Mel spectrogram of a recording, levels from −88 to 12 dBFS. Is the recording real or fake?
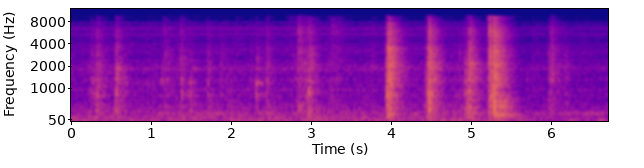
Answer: real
